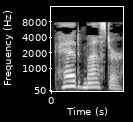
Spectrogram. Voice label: "Headmaster", English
